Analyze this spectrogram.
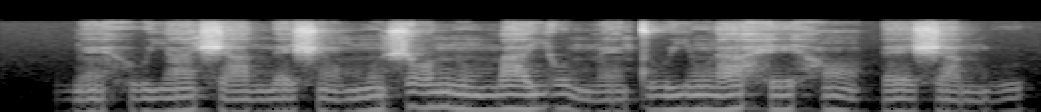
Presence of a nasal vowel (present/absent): present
